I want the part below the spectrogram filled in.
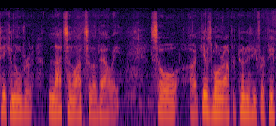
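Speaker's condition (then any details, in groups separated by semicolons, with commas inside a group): No condition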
